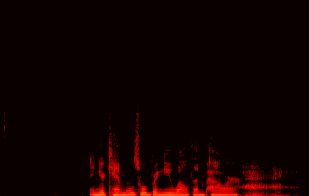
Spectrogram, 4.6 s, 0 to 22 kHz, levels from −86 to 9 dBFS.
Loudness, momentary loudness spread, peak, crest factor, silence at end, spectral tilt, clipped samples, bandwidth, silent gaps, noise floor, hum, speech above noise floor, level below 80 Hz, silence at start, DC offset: -42 LUFS; 16 LU; -28 dBFS; 14 dB; 0.4 s; -7.5 dB/octave; under 0.1%; 9.2 kHz; none; -84 dBFS; none; 43 dB; -78 dBFS; 1.35 s; under 0.1%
